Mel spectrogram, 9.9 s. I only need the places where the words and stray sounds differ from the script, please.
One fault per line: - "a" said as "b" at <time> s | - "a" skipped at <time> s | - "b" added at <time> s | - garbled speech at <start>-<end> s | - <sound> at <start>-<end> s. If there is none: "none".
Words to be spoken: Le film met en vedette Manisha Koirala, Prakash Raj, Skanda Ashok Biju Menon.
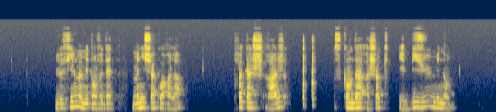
- laugh at 6.0-6.3 s
- "et" added at 8.0 s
